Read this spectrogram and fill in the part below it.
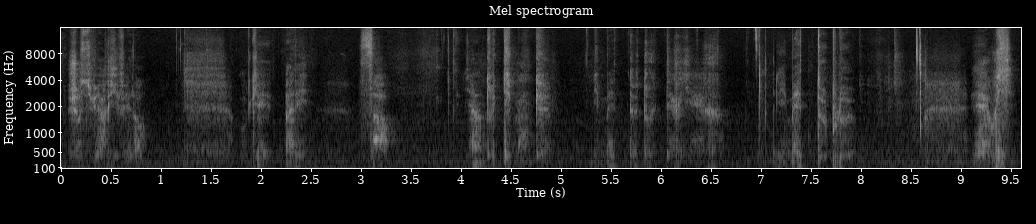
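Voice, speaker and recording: Hesitant muttering to himself mixes with chat aimed at the viewer as a man whispers a casual, improvised ASMR build-along. He's the video's host, and his voice stays breathy and mostly voiceless.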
